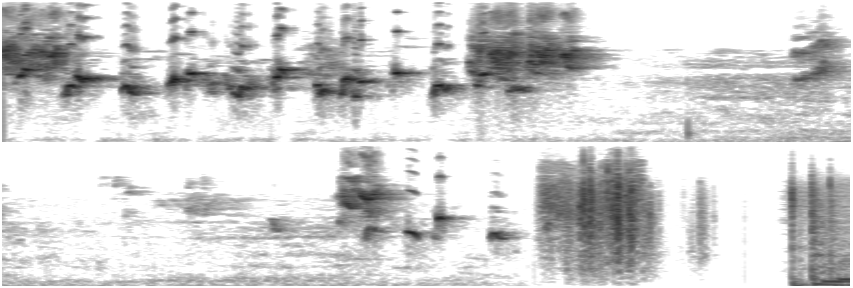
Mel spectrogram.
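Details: Yellow-vented Bulbul (Pycnonotus goiavier) calling: quick bubbly chirps and short gurgling phrases in bursts, with a quieter stretch midway and a brief harsh noise at the end.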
